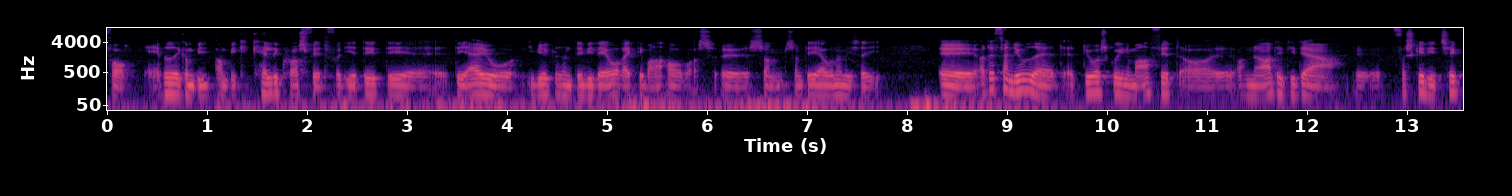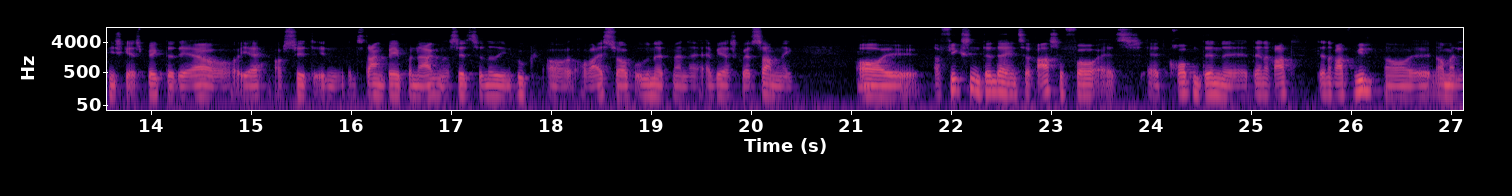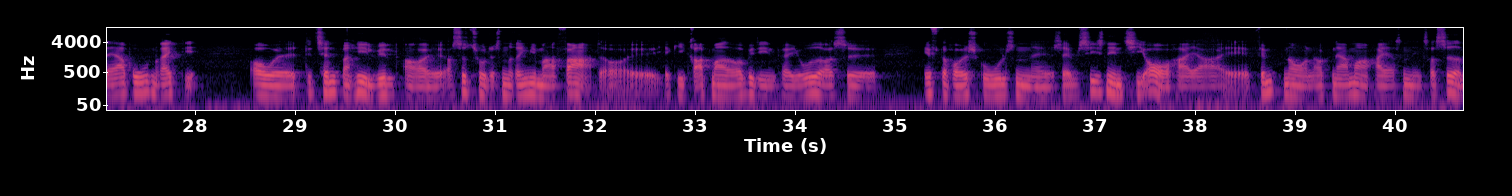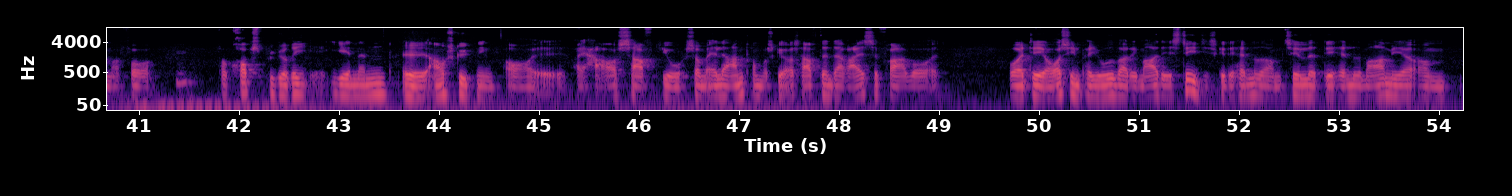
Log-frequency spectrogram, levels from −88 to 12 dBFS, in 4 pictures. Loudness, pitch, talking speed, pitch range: -35 LUFS, 100 Hz, 250 wpm, 95-110 Hz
